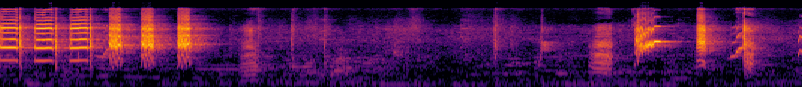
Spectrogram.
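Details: Javan myna singing, offered as a lure for a myna that has stopped calling: a quick burst of ringing harmonic notes and loud harsh squawks, a pause of soft chatter, then more scattered rasping bursts.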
